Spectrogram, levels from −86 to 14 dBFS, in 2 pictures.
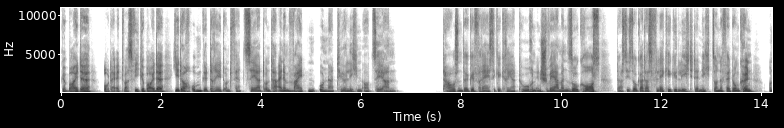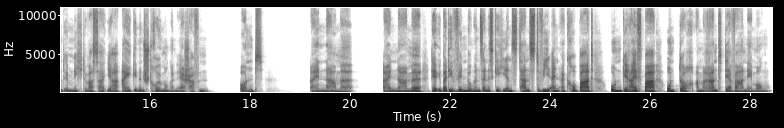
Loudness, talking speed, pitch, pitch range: -19 LUFS, 125 wpm, 140 Hz, 125-160 Hz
